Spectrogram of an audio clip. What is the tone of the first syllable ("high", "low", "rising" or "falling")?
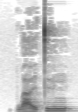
rising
